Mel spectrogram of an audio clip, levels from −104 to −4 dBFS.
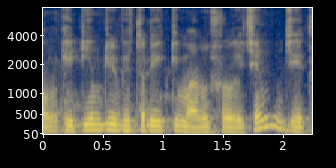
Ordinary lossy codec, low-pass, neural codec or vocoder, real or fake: none; none; codec, 16 kHz, 4 kbps, FunCodec, trained on Chinese and English, 50 frames a second; fake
